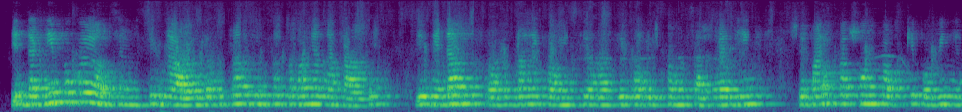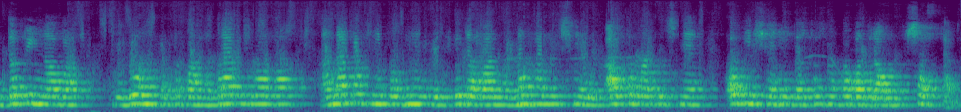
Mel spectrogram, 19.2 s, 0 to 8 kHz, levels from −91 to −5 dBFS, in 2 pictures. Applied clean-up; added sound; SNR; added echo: neural separator model SepFormer DNS4.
